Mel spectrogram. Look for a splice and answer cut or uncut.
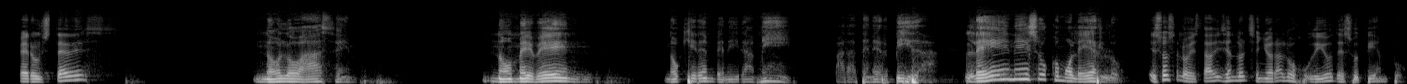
uncut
